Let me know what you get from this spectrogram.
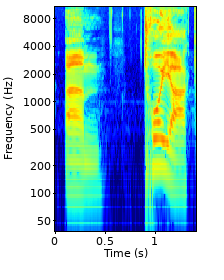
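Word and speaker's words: Towaoc: Break that Up but Toi YoK is Usually how? We tell People but Boy YoK means Thank you and you?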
